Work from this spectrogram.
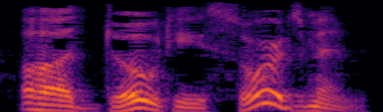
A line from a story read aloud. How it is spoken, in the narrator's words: Gaston de Rebert exclaimed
